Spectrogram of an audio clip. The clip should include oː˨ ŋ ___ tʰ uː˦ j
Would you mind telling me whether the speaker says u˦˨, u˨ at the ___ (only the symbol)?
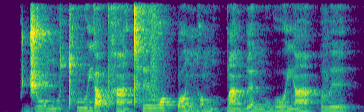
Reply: u˨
